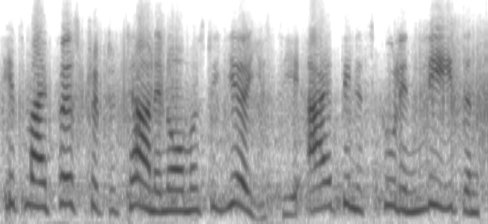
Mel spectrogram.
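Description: An actress playing a polite young English woman student in a radio drama, chattering on in a rapid stream. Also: high-pitched, natural voice. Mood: chatty, artless. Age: young adult. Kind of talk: mid-century radio drama acting. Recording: muffled, noisy old radio recording.

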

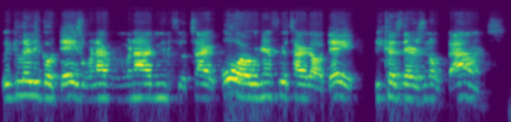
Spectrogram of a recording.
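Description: A man's voice: fairly high pitch, fairly even intonation, fast, highs cut off. A man giving a casual motivational talk as host, blunt and profane, asking many rhetorical questions. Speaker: podcast host.

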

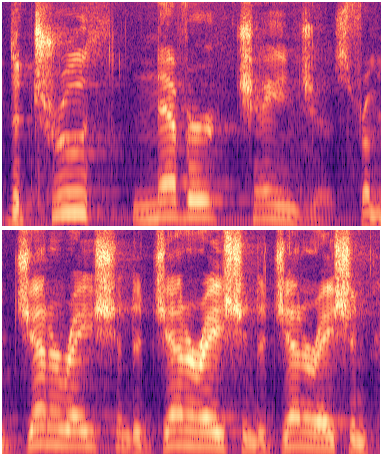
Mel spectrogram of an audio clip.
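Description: A man preaching a sermon as pastor, earnest, building to emphatic peaks and then dropping low. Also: very animated, measured pace, big-room sound.

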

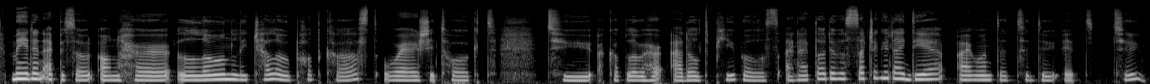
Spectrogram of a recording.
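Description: Woman cello teacher hosting her podcast, calm and encouraging, dry close sound. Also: medium pitch, no room sound.

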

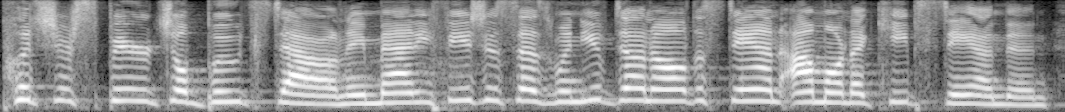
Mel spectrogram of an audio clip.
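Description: A middle-aged woman pastor with a high, somewhat bright voice preaches a sermon at a moderate pace. Her style is emphatic and conversational, with call-and-response that frequently asks the congregation "amen?".

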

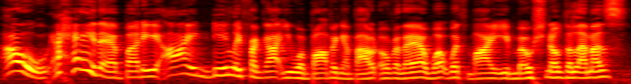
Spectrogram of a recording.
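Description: In a comic script reading, an earnest young gentleman adventurer speaks in a polite, folksy way. His wordy, old-fashioned lines arrive in a bright, forceful voice whose pitch swings very lively, at a normal speed and in a genial mood.

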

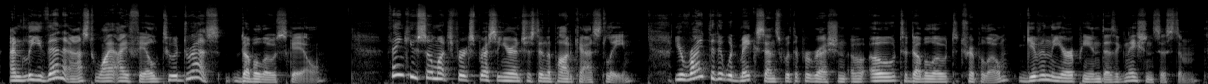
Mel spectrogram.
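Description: An American grad student in their twenties hosts a hobby podcast, chatting casually in a medium-pitched voice and tossing in wry, self-deprecating remarks.

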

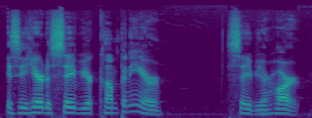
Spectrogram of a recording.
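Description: A man hosting a podcast, chatting casually and rambling through restarts with plenty of swearing. His voice sits at an ordinary pitch and comes across dry and close. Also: moderate pace, clear, resonant tone, no room sound. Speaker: podcast host. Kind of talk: casual chat.

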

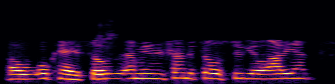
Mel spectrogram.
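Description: A man's voice: high-pitched, level tone, fast. A man working as a casting agent, talking hesitantly with many restarts, heard over a phone speaker. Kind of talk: phone call. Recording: tinny phone line.

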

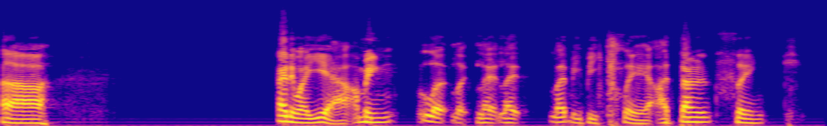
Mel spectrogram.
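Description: A man's voice: mid-range voice, unhurried, fairly bright tone, dry recording. A middle-aged man with a nasal South London accent, hosting a show with a rambling, hesitant, self-deprecating comic monologue. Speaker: show host.

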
